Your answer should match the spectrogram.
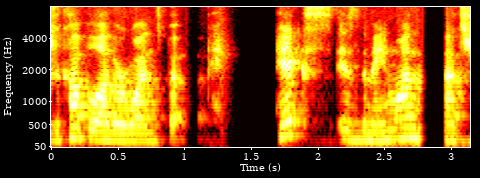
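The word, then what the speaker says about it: PICS: And their own brand, mostly what you'll see, there's a couple other ones, but Picks is the main one. That's just not P-I-C-S. It's pronounced Picks as a one word.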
